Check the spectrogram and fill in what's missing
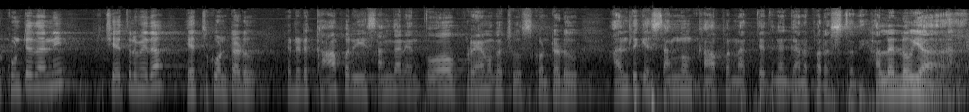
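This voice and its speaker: A man's voice: high-pitched, fairly bright tone. A man with a Telugu accent preaching a sermon as pastor, firing rhetorical questions at the congregation and answering them himself. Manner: call-and-response preaching with rhetorical questions and repeated hallelujahs. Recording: long hall reverb with faint noise.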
